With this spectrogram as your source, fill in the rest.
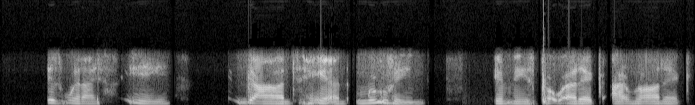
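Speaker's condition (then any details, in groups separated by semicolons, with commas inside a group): Voice disorder; progressive voice disorder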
